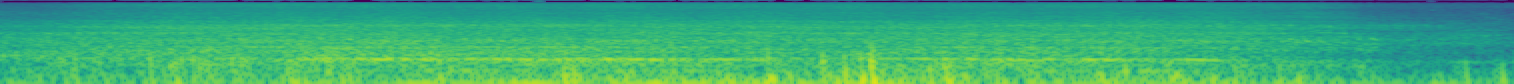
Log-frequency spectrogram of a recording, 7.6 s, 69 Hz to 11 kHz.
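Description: E657 series electric limited express train passing at speed: wheels rolling on the rails with a steady hum. The sound builds over the first second or two and fades about seven seconds in as the last car goes by.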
